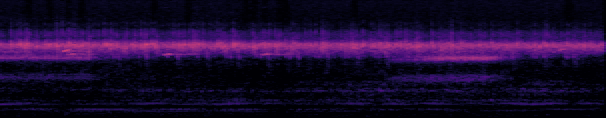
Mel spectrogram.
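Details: Night in a North Carolina backwoods swamp: tree frogs keep up a dense, buzzing high chorus, with a few softer lower sustained notes rising through it.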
